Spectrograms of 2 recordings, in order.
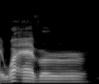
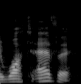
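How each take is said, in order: First: "Whatever" in a mock American accent, louder, with a twangy r at the end; a hint of an American accent on "Whatever". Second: Clipped British "Whatever" with a falling end; plain British English "Whatever". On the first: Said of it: "and you say". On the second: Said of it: "We say". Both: Shown as a demonstration.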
